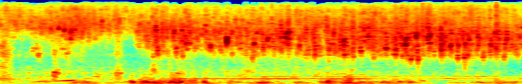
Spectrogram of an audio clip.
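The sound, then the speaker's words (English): Water runs steadily from the pipe of a solar-powered well used to water cattle on a ranch, a continuous splashing trickle with a bright hiss, with no one speaking. A faint low hum sits underneath partway through. “This is our solar well to water our cattle and get drinking water sometimes if we lose power at the ranch.”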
